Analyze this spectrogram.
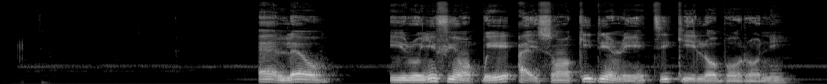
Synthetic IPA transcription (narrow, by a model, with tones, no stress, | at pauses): ɛ̃˦˨lɛ˨˦o˧ | i˨ɾo˨j̃ĩ˦fĩ˧ɔ̃˨k͡pe˨˦a˦˨i˨sɔ̃˧ki˦dĩ˦˨ɾ̃ẽ˨˦ti˦ki˦˨lɔ˧bɔ˨ɾɔ˨nĩ˧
